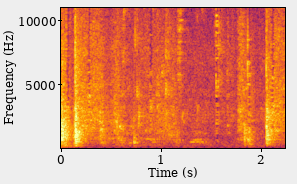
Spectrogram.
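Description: Light knocks and clicks of a stirring utensil against a plastic fermenting bucket of honey and cherry must being mixed and aerated: a sharp click at the start and another just after, then softer knocks over a low rustle.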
